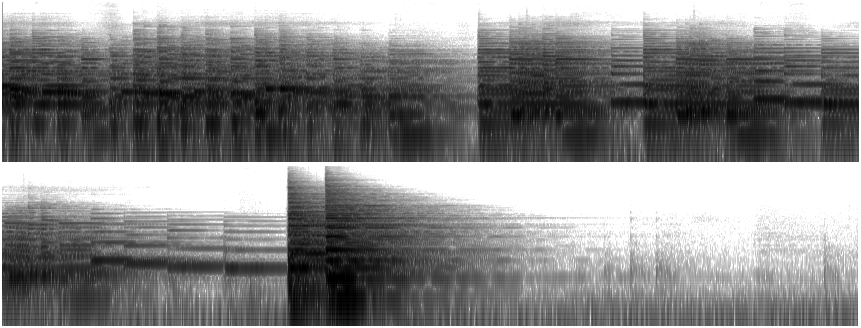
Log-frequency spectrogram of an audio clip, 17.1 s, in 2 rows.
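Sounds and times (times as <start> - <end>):
solo piano prelude in G sharp minor, presto: 0.0 - 13.2.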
